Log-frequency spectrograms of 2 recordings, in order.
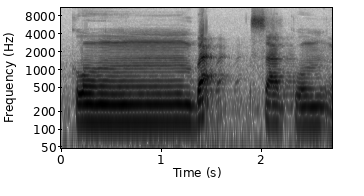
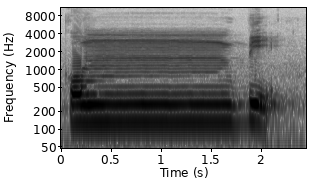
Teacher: Jadi kumnya di sini samar, kemudian disertai dengan dengung, tetapi tidak sampai tertutup rapat, ada sedikit rongga ataupun furjah ya. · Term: ikhfa syafawi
